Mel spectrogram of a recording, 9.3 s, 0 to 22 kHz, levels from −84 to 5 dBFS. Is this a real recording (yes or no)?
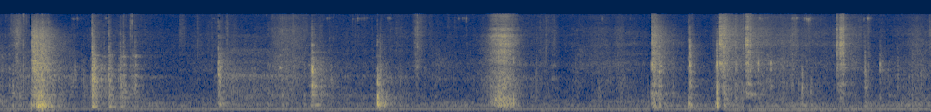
yes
